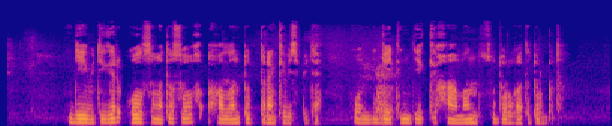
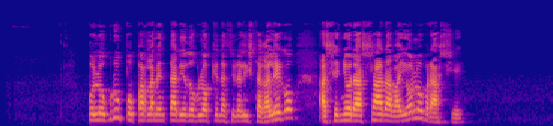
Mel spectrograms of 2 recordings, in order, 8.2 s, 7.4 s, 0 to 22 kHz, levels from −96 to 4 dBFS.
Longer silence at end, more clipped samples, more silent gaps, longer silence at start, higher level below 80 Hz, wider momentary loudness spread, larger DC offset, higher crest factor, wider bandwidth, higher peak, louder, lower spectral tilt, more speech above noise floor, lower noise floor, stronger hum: second, 0.65 s vs 1.25 s; neither; neither; second, 0.9 s vs 1.2 s; first, -62 dBFS vs -82 dBFS; about the same, 10 LU vs 11 LU; neither; about the same, 22 dB vs 22 dB; about the same, 11 kHz vs 11 kHz; second, -6 dBFS vs -2 dBFS; second, -27 LUFS vs -23 LUFS; first, -5.5 dB/octave vs -4 dB/octave; second, 41 dB vs 55 dB; second, -67 dBFS vs -78 dBFS; neither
